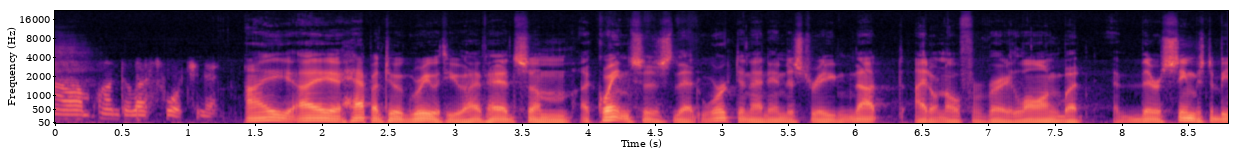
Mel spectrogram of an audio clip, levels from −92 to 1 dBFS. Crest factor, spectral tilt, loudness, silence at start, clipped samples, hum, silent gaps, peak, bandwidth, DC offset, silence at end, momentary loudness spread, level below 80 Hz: 20 dB; -5.5 dB/octave; -24 LUFS; 0 s; under 0.1%; none; none; -4 dBFS; 19 kHz; under 0.1%; 0 s; 10 LU; -32 dBFS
